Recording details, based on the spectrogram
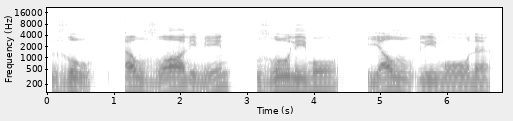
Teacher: Huruf d huruf tebal karena dia memiliki sifat istilla.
